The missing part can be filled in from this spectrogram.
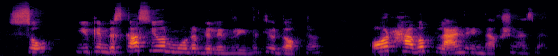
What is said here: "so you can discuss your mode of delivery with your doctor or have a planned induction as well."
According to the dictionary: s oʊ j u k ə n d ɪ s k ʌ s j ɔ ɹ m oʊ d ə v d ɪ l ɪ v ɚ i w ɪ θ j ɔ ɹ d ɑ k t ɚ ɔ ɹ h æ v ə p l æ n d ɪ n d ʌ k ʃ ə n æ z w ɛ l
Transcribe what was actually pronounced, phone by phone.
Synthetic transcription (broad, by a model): s oʊ j u k ə n d ɪ s k ʌ s j ɔ ɹ m oʊ d ə v d ɪ l ɪ v ɚ i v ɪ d j ɔ ɹ d ɑ k t ɚ ɔ ɹ h æ v ə p l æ n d ɪ n d ʌ k ʃ ə n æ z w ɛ l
